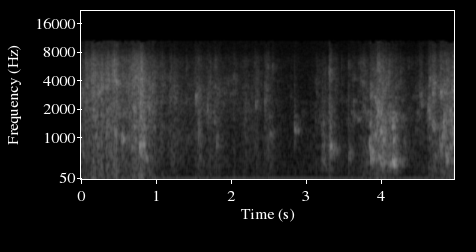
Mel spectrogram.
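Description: Water splashes and pours as a child is rinsed in a bathtub. The uneven sloshing and gushing swells in louder bursts near the start and end.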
